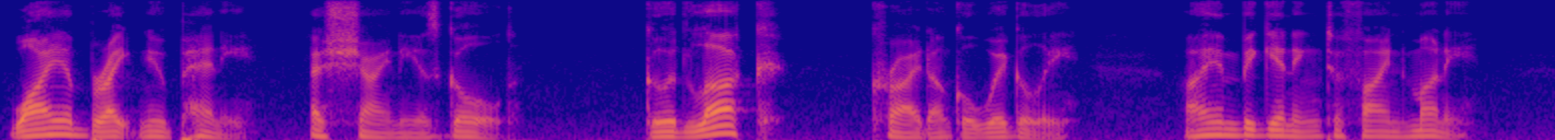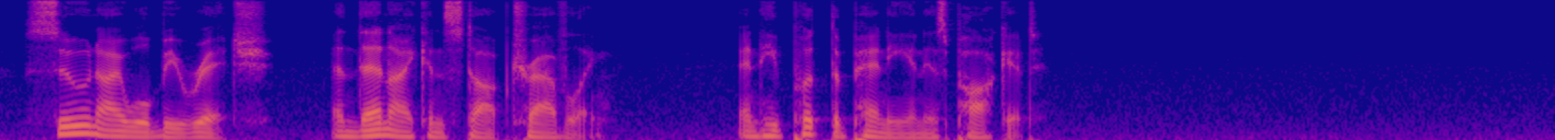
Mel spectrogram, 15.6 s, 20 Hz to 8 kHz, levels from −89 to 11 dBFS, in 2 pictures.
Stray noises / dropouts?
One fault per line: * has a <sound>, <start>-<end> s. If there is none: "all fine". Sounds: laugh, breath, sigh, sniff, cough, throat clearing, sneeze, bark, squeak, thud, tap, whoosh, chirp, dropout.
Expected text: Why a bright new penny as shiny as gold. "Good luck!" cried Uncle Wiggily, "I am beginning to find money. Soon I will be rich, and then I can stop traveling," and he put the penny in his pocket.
all fine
